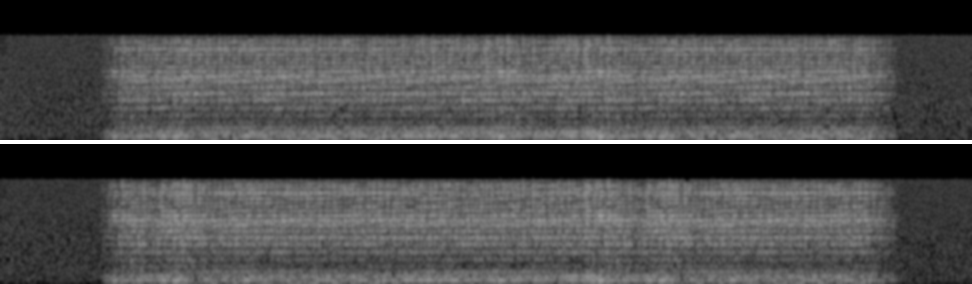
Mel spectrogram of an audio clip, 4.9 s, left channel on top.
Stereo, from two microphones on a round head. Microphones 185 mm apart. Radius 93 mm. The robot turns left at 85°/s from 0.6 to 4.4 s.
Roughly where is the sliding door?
No sliding door in this recording.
